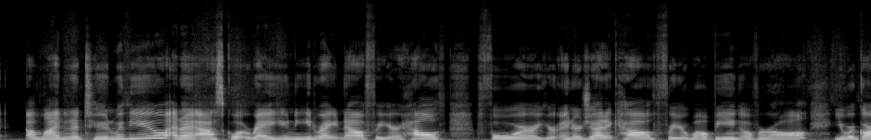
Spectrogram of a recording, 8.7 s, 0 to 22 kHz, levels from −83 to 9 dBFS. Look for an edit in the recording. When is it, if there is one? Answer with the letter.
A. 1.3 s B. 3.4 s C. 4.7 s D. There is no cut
D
